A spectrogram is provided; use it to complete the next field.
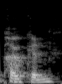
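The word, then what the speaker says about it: Pokkén: different game weird monster poken is apparently the official way to pronounce it Pok it doesn't even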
